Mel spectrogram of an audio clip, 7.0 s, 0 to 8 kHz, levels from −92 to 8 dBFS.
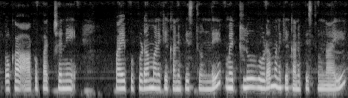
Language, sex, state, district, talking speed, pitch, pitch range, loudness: Telugu, female, Telangana, Mahabubabad, 85 wpm, 195 Hz, 135-210 Hz, -17 LUFS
